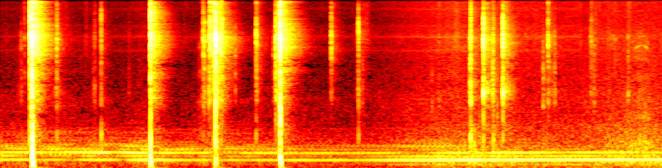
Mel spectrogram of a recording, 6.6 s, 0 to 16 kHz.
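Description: Remington R51 9mm subcompact pistol being function-checked: four sharp, loud metallic snaps of the slide spaced about a second apart, followed by a run of lighter trigger and mechanism clicks, close up with no talking.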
